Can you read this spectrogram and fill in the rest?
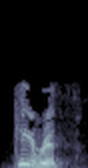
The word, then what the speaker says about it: Cherith: At the brook, Kerith is spelled C-H-E-R-I-T-H, but it's pronounced Kerith.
